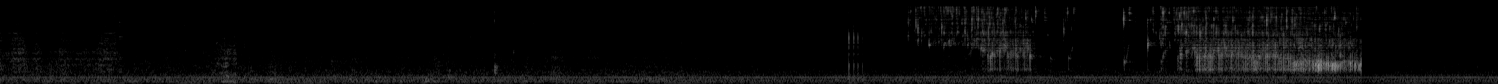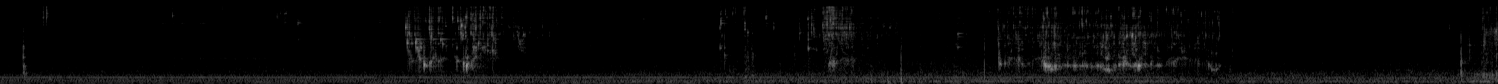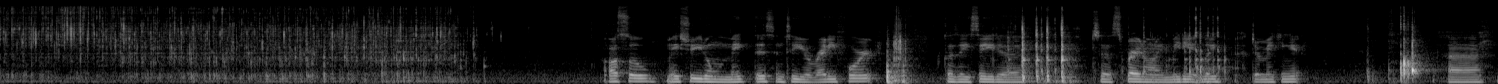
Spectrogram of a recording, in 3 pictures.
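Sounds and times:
liquid pouring: 0:09.1 - 0:13.6, 0:19.0 - 0:21.2, 0:22.1 - 0:24.2, 0:24.9 - 0:27.3, 0:29.6 - 0:35.0.

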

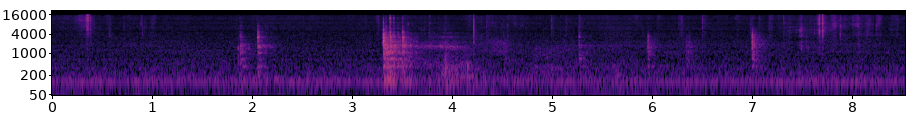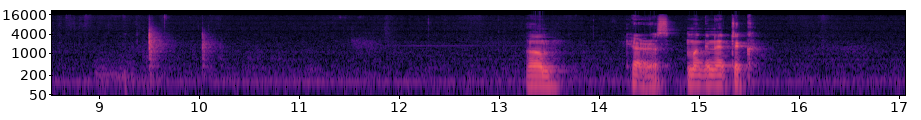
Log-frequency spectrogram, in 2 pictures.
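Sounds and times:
cable rustling in hands: 0:00.0 - 0:01.2, 0:03.3 - 0:10.2
low steady hum: 0:00.0 - 0:17.0.

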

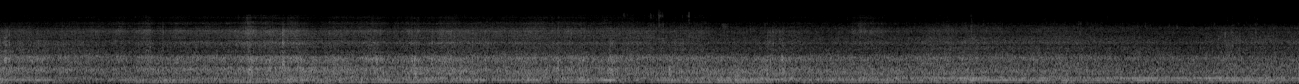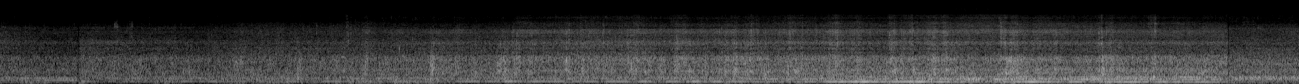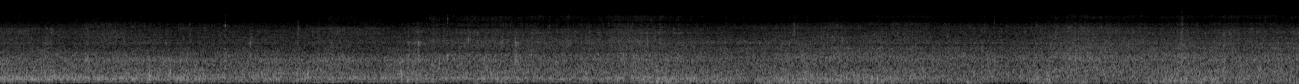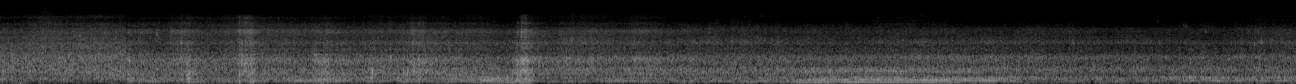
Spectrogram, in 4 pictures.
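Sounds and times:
motorboat engine droning: 0:00.0 - 0:51.9
surf: 0:00.0 - 0:51.9
wind on microphone: 0:30.8 - 0:51.9.

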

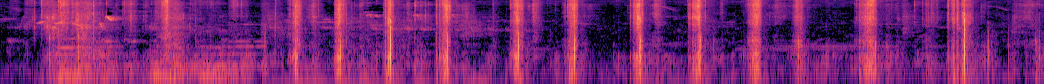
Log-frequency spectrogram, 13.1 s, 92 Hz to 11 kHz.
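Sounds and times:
knife chopping onion on wooden board: 0:03.6 - 0:05.8, 0:06.4 - 0:10.1, 0:10.7 - 0:12.4.

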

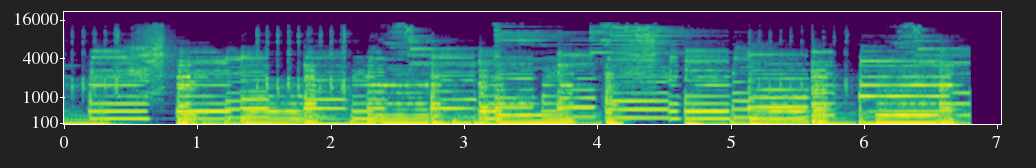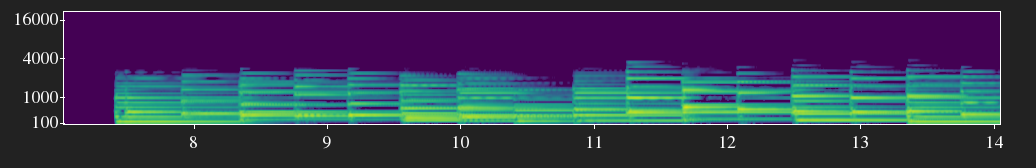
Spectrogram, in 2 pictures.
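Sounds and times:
gentle piano melody: 0:00.0 - 0:06.8, 0:07.4 - 0:14.0.

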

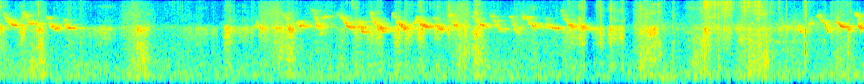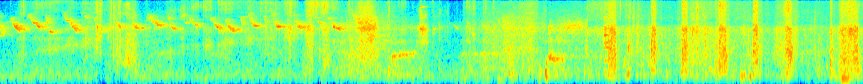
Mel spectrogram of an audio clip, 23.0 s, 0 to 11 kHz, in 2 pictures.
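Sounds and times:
songbird chirping: 0:00.0 - 0:02.0, 0:02.9 - 0:21.0
knife shaving wood: 0:00.0 - 0:23.0.

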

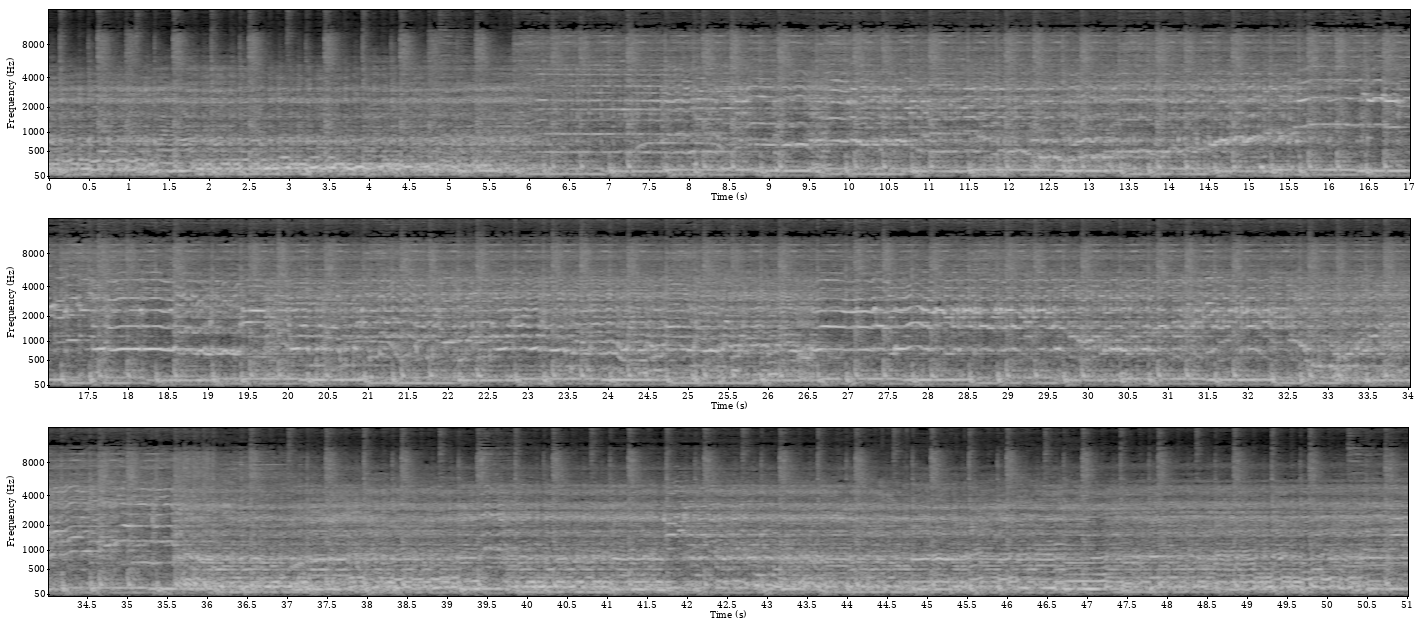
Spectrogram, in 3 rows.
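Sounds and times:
electric guitar playing: 0:00.0 - 0:51.0.

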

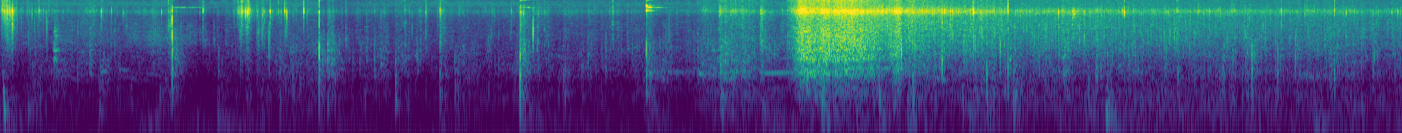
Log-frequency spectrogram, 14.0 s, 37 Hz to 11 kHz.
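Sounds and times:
rush of tumbling rock: 0:00.0 - 0:14.0
stones clattering down gravel: 0:00.0 - 0:14.0.

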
